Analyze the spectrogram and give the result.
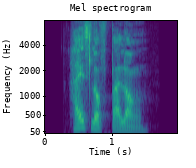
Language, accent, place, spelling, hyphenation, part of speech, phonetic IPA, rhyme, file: German, Germany, Berlin, Heißluftballon, Heiß‧luft‧bal‧lon, noun, [ˈhaɪ̯slʊftbaˌlɔŋ], -ɔŋ, De-Heißluftballon.ogg
- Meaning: hot-air balloon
